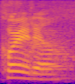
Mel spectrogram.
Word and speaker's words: Corriedale: Say like you're seeing your buyers want more Romney or more Korean, or how do you pronounce that? Corriedale.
